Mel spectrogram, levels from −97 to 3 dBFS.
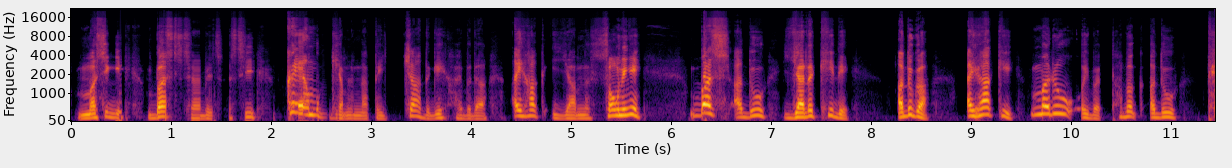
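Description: Repeated packet loss (robotic sound) affects this speech clip from 0.43 to 2.82 s. Over that stretch the stream keeps dropping short chunks, about 28 gaps of up to 46 ms each, and each hole is papered over by extending the sound that came just before it. Roughly a quarter of the span is this patched-in material, so the speech turns choppy and takes on a buzzy, mechanical quality, with small pieces missing between the repeats.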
